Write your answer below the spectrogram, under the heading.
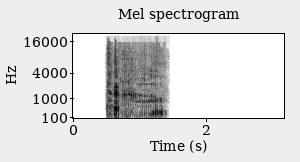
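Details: Leopard (Panthera pardus) gives a single harsh, rasping roar lasting just under a second, then falls silent.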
